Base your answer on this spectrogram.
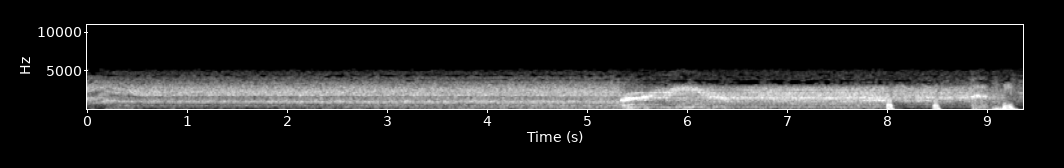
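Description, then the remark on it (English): Over a steady hiss of static, a created sound effect of a cat being tossed down Mel's Hole: a drawn-out, echoing cat-like yowl sweeps up and then trails down as it disappears down the hole, followed by a few short, sharp knocks near the end. “The first one is pretty good, as you hear the echo of the cat disappearing down the hole.”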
